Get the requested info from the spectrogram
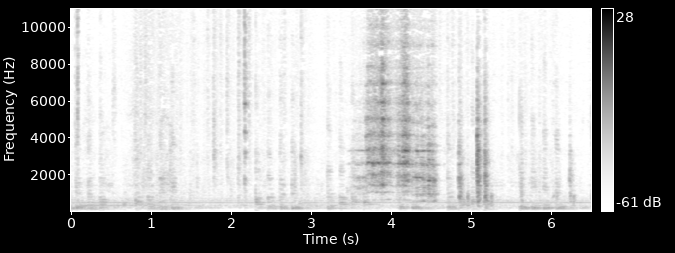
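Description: A wooden 2x4 stud being handled and stood up in a door opening: a few knocks of wood and one loud scrape about four seconds in.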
